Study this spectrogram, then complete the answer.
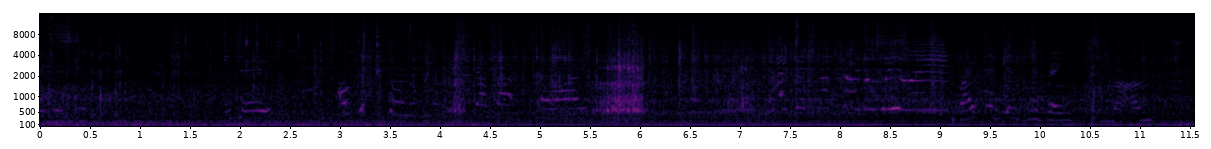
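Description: Young children talk and call out outdoors.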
